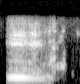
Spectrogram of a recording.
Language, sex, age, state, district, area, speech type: Maithili, male, 30-45, Bihar, Supaul, rural, conversation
